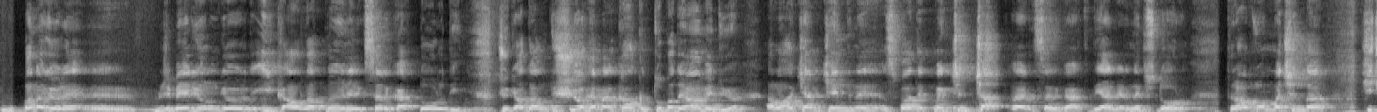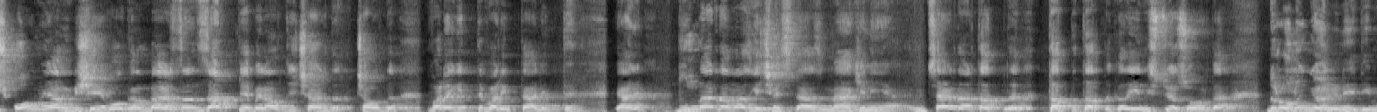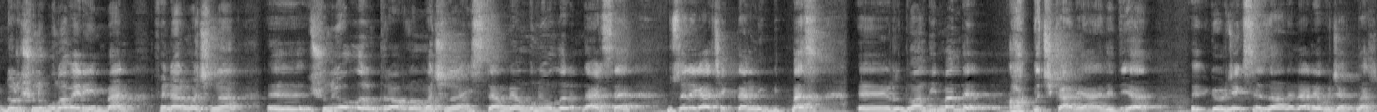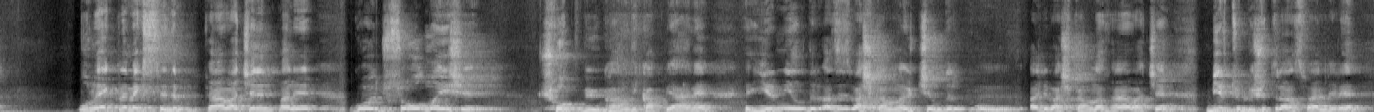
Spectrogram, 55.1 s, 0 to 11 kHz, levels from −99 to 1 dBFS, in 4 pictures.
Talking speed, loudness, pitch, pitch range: 140 wpm, -20 LUFS, 210 Hz, 185-250 Hz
